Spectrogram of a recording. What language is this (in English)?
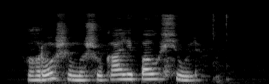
Belarusian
